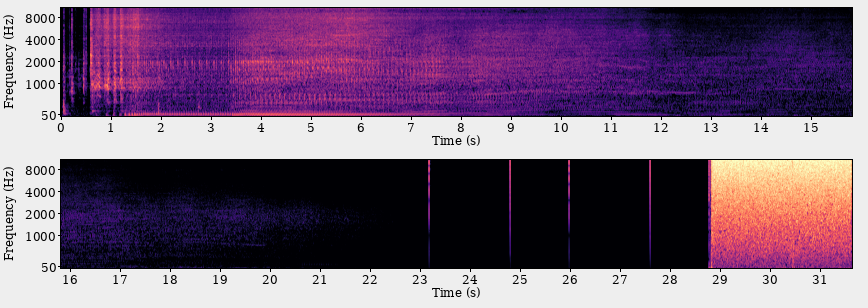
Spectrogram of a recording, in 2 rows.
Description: Car Smart Car Start Away Slow; 2005 Smartcar Fortwo; Vehicles; BigRoomSound

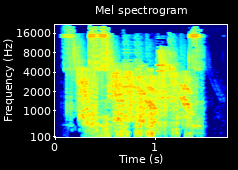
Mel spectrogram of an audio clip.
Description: Science Fiction Laser Borg Beam

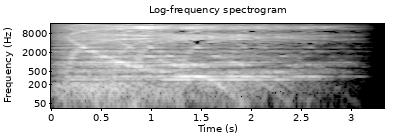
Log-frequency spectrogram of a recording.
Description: Electrical Whooshes, Science Fiction

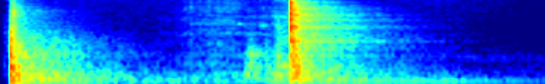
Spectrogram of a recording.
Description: Stove Wood Burning Latch Door Shut Antique; Stove Wood Burning Close Door Latch Shut Antique; Household; Appliance

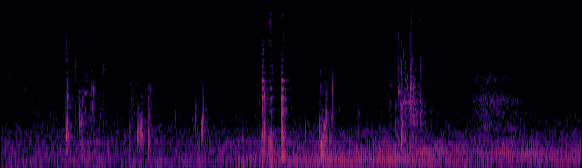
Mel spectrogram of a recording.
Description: Male Drinking Water Bottle; Male Vocal sounds; Human

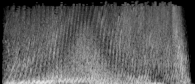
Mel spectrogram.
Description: Sweeper, Whoosh, Transition; Production Element, Imaging Element, Accent; Sweeper Sound Effects; BlastWave

